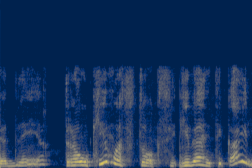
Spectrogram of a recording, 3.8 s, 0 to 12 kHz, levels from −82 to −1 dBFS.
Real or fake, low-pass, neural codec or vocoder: fake; 7.2 kHz; codec, 16 kHz, 8 kbps, FunCodec, trained on LibriTTS, 25 frames a second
